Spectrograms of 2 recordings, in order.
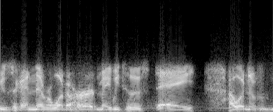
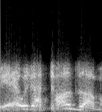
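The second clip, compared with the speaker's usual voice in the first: shop lady voice. Retold or imitated.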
